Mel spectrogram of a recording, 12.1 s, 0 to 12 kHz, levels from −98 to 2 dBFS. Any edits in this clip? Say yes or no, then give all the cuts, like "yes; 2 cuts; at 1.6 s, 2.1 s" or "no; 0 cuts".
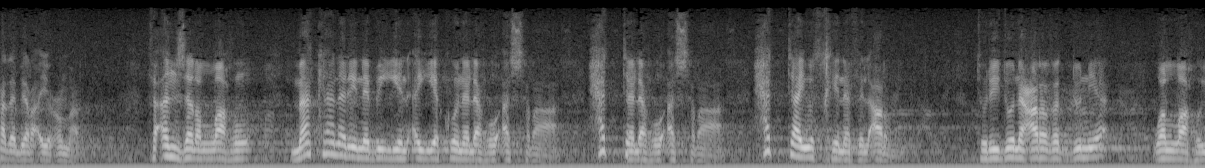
yes; 1 cut; at 6.3 s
